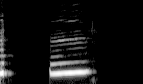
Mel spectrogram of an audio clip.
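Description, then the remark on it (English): A person's voice imitates a cat with one short, sustained meow-like tone of about half a second, steady and slightly rising in pitch, clear, with nothing else around it. “The cat.”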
